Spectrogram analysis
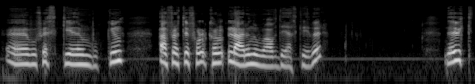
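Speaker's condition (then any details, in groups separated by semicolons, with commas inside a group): Down syndrome; congenital, present from birth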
